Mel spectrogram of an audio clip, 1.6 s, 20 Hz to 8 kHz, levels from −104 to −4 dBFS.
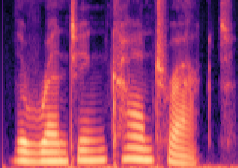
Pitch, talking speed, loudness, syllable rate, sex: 165 Hz, 115 wpm, -17 LUFS, 3.7 syllables/s, female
